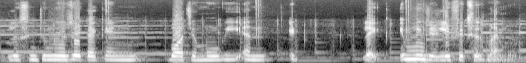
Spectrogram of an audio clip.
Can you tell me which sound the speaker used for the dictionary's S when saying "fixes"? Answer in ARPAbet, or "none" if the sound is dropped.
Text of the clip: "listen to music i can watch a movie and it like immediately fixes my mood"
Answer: S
